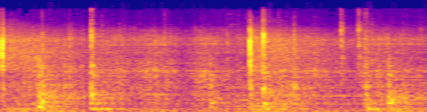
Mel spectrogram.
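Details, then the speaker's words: Rambo bike derailleur after barrel adjuster tension adjustment, downshifting one gear at a time: crisp single clicks about a second apart, no grinding or chain chatter, no sticking; shifting cleanly. "I also check it coming back down if the shifting sticks anyway coming back down that means you have too much tension"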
